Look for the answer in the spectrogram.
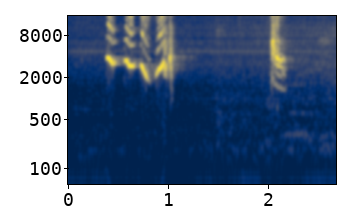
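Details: Fighting oriental magpie-robin: a rapid run of four swooping whistled notes dipping and rising, then a pause and one sharp descending chirp.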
